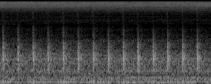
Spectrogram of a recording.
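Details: Kia Sorento engine at steady idle with a sharp, evenly spaced light knock, roughly six or seven a second; suspected piston pin knock, not confirmed.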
